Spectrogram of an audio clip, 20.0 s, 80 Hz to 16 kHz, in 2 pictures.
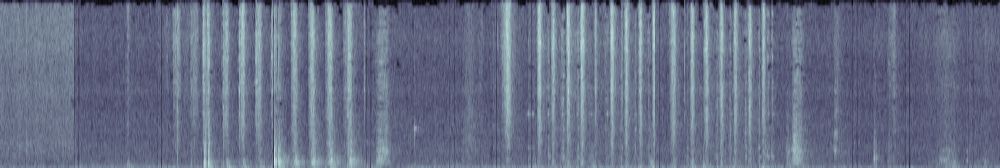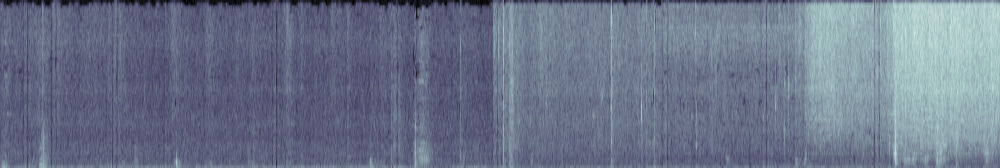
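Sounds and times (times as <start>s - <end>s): steady low hum: 0.0s - 20.0s
cleaver chopping on cutting board: 2.0s - 3.7s.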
